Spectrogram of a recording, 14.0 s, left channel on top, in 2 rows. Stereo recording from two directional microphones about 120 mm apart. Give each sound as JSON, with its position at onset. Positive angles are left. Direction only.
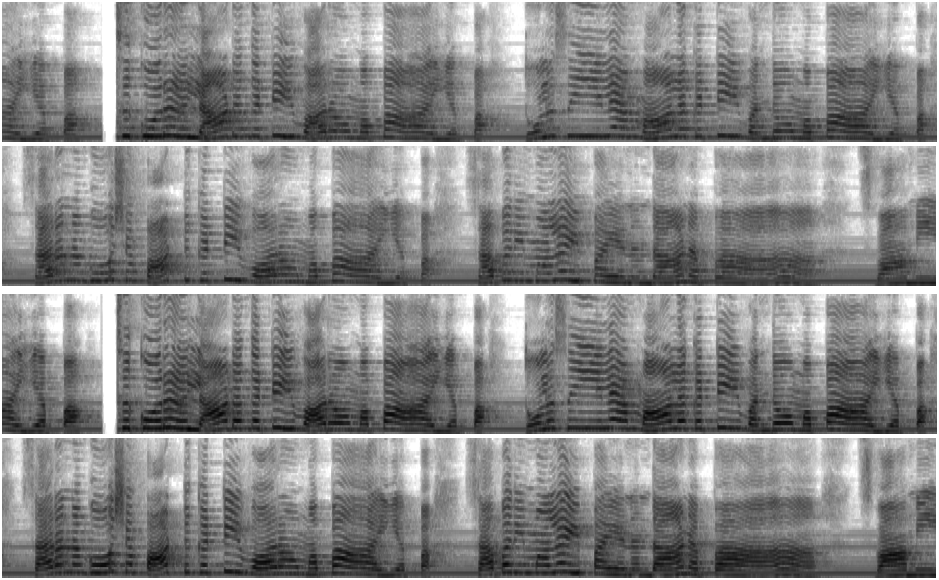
{"t": 0.0, "sound": "a woman's voice", "side_deg": -20}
